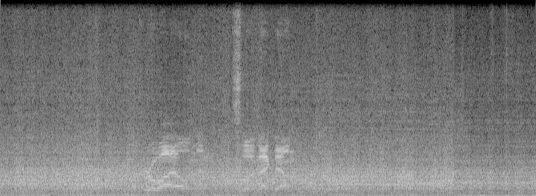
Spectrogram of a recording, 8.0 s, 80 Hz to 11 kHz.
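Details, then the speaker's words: Land Rover Discovery 2 on its first drive after an engine rebuild, loaded repeatedly to break in the piston rings: deep steady engine drone pulling hard under load with road and wind noise, no knocks or rattles; healthy. "I keep giving the engine some load to break in the Rings so I'll slow down and then uh put some load on it for a little bit like this"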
